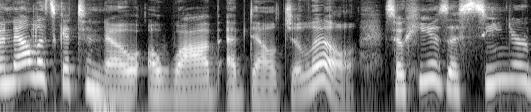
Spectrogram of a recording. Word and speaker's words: Awab Abdel-Jalil: I see I said it wrong already. Look at that. Awab Abdel-Jalil. There we go.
